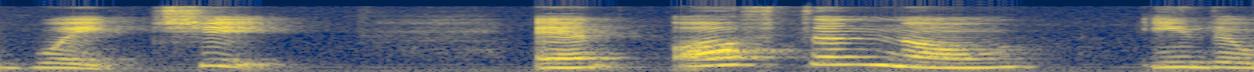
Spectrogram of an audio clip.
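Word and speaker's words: 围棋: China's most enduring game is Wei Qi, pronounced like Wei Qi, and often known in the West by a variant of its Chinese name, Go.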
